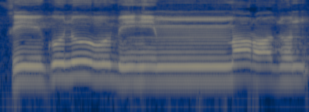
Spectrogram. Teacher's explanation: میم مشدد میں غنہ ہوگا، غنہ کے ساتھ ملا کر پڑھیں گے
